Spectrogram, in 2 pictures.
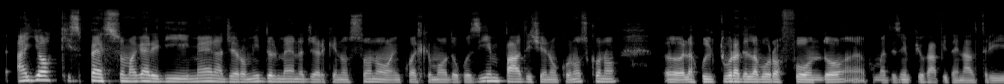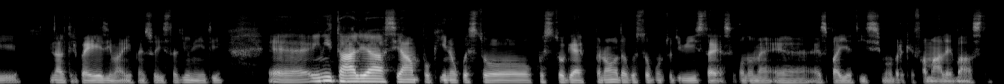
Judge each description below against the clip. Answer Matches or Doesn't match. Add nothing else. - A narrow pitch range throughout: Doesn't match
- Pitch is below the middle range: Matches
